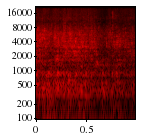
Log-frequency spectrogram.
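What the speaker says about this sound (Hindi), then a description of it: "अब हम इसको पानी इसमें डालते हैं।" Water pours in a continuous rushing stream into a cooking pot of beef paya, a brief, steady splash heard up close with no talking.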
